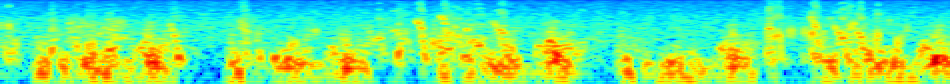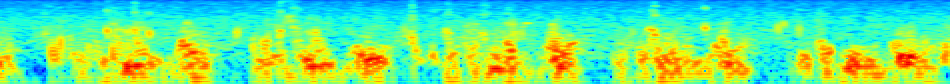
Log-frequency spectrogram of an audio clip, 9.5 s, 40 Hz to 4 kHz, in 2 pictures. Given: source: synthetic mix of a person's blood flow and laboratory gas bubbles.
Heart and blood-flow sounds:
Doppler ultrasound of blood flow; precordium
0.00-0.10 s: bubbles
0.22-0.69 s: bubbles
0.83-0.94 s: bubbles
1.17-1.60 s: bubbles
1.81-2.60 s: bubbles
3.79-4.57 s: bubbles
4.95-5.55 s: bubbles
5.88-6.43 s: bubbles
6.73-7.41 s: bubbles
7.83-8.20 s: bubbles
8.24-8.31 s: bubbles
8.60-8.79 s: bubbles
8.81-8.90 s: bubbles
9.35-9.51 s: bubbles
From the record:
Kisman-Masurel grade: 332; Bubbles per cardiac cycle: rolling drumbeat, 9 or more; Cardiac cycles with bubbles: 50 to 99%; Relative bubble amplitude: moderate (0.250 to 0.450); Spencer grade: 3 (all of the cardiac periods contain showers or single bubble signals, but not dominating or overriding the cardiac motion signals); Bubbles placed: only in the low amplitude regions of the cardiac cycle

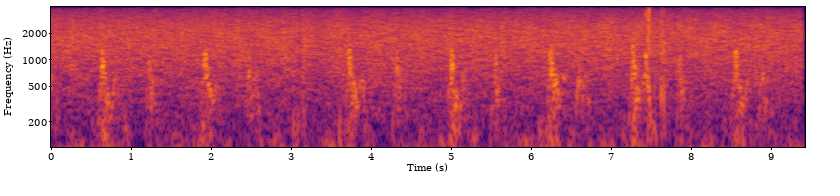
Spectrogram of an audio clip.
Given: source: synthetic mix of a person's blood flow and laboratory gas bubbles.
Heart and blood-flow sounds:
Doppler ultrasound of blood flow; precordium
7.43-7.79 s: bubbles
From the record:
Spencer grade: 1 (occasional bubble signal discernible with the cardiac motion signal, with majority of cardiac periods free of bubbles); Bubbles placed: only in the low amplitude regions of the cardiac cycle

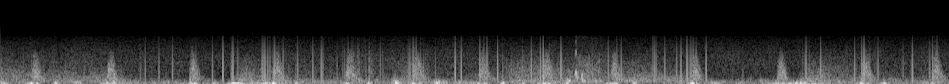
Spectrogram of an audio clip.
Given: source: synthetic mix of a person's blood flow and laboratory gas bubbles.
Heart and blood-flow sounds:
Doppler ultrasound of blood flow; subclavian vein
5.64-6.04 s: bubbles
From the record:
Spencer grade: 1 (occasional bubble signal discernible with the cardiac motion signal, with majority of cardiac periods free of bubbles); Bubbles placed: anywhere in the cardiac cycle

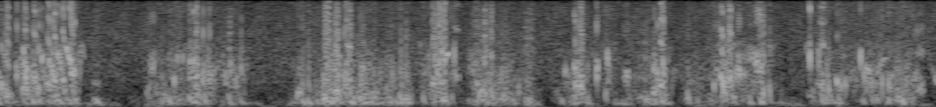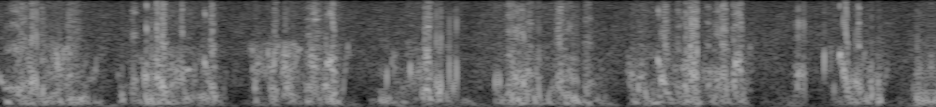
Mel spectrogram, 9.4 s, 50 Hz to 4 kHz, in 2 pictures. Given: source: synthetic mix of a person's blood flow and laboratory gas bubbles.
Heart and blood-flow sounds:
Doppler ultrasound of blood flow; precordium
0.00-0.55 s: bubbles
0.74-1.27 s: bubbles
1.48-2.75 s: bubbles
2.77-3.96 s: bubbles
4.03-5.23 s: bubbles
5.28-5.84 s: bubbles
5.92-6.46 s: bubbles
6.58-7.03 s: bubbles
7.14-7.76 s: bubbles
7.82-8.47 s: bubbles
8.66-9.15 s: bubbles
9.23-9.36 s: bubbles
From the record:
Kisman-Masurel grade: 444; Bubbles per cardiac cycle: continuous sound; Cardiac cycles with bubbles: 100%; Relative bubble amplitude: maximal (0.775 to 0.999); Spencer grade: 4 (maximum detectable bubble signal sounding continuously throughout systole and diastole of every cardiac period, and overriding the amplitude of the normal cardiac signals); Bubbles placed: anywhere in the cardiac cycle

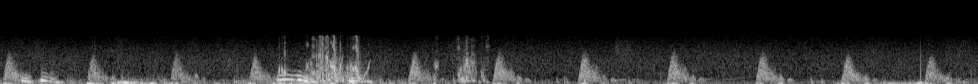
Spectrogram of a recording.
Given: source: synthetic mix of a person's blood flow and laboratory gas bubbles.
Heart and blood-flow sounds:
Doppler ultrasound of blood flow; subclavian vein
0.00-0.03 s: bubbles
0.14-0.19 s: bubbles
2.77-2.89 s: bubbles
3.04-3.73 s: bubbles
4.33-4.40 s: bubbles
4.54-4.78 s: bubbles
4.80-4.90 s: bubbles
From the record:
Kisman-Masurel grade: 222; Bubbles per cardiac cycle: several, 3 to 8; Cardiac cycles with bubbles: 10 to 50%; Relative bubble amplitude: moderate (0.250 to 0.450); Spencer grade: 2 (many but less than half of the cardiac periods contain bubble signals, singularly or in groups); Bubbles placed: anywhere in the cardiac cycle

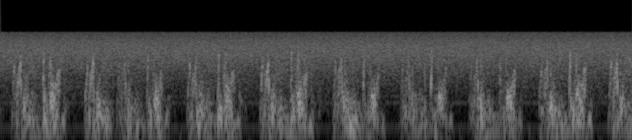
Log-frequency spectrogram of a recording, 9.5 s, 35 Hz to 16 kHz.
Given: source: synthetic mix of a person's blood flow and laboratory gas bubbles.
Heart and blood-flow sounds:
Doppler ultrasound of blood flow; precordium
9.40-9.49 s: bubbles
From the record:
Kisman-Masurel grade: 221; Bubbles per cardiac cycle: several, 3 to 8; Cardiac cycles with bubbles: 10 to 50%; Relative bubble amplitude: barely perceptible (0.100 to 0.250); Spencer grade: 2 (many but less than half of the cardiac periods contain bubble signals, singularly or in groups); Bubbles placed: only in the low amplitude regions of the cardiac cycle

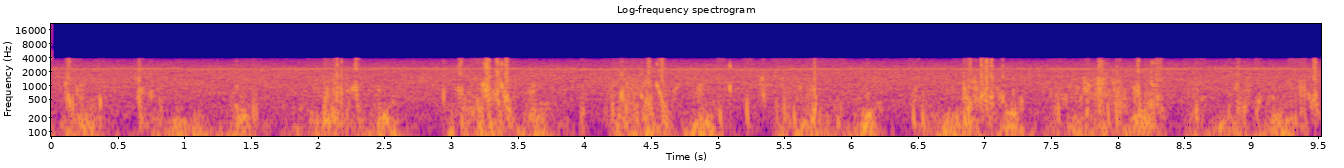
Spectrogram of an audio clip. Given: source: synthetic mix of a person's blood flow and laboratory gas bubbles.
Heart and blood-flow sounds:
Doppler ultrasound of blood flow; precordium
0.09-0.23 s: bubbles
0.29-0.40 s: bubbles
0.60-0.88 s: bubbles
1.35-1.58 s: bubbles
1.91-2.38 s: bubbles
2.91-2.98 s: bubbles
3.02-3.50 s: bubbles
3.96-4.03 s: bubbles
4.12-4.72 s: bubbles
4.98-5.13 s: bubbles
5.18-5.26 s: bubbles
5.29-5.96 s: bubbles
6.42-6.72 s: bubbles
6.75-7.32 s: bubbles
7.47-8.36 s: bubbles
8.49-8.66 s: bubbles
8.81-9.08 s: bubbles
9.27-9.53 s: bubbles
From the record:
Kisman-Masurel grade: 342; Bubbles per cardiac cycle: rolling drumbeat, 9 or more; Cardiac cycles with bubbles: 100%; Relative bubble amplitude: moderate (0.250 to 0.450); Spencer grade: 3 (all of the cardiac periods contain showers or single bubble signals, but not dominating or overriding the cardiac motion signals); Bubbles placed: only in the low amplitude regions of the cardiac cycle

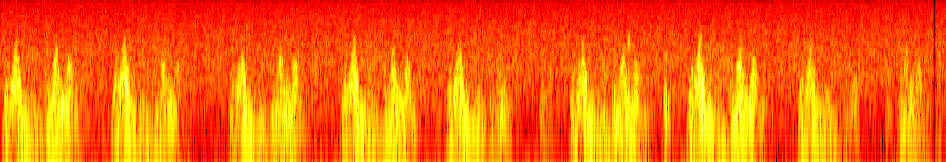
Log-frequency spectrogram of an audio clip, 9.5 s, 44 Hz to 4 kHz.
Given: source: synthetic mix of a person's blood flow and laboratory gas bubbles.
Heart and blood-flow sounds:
Doppler ultrasound of blood flow; precordium
6.26-6.31 s: bubbles
6.62-6.71 s: bubbles
From the record:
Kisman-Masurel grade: 112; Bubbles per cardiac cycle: 1 to 2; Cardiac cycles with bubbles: 1 to 10%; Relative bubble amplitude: moderate (0.250 to 0.450); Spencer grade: 1 (occasional bubble signal discernible with the cardiac motion signal, with majority of cardiac periods free of bubbles); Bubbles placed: only in the low amplitude regions of the cardiac cycle

